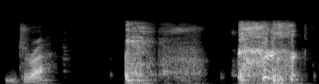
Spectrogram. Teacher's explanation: you have to make an R sound, which makes you have to pull your tongue all the way back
